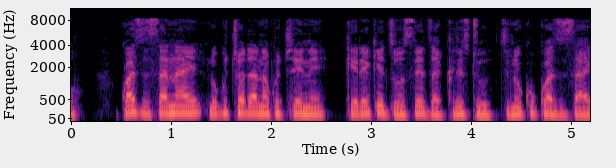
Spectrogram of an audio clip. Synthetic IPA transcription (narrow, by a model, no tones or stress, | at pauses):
kwazisanaino̞k̬ut͡ʂoɗanakut͡ʂe̞ːneke̞ɾe̞ke̞d͡zo̞se̞d͡zakristud͡zino̞kukwazisaːi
